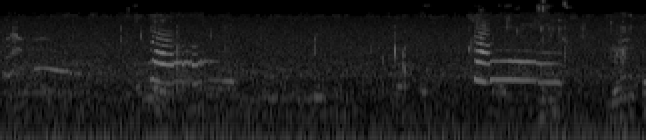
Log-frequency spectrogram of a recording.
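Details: A cat receiving food from a remote-controlled toy car meows twice, each call opening with a sharp rising onset before settling into a level, drawn-out tone, roughly three seconds apart, with quiet background hiss.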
